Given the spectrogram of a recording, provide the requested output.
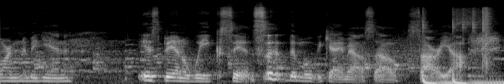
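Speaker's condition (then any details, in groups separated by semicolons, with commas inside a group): No condition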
